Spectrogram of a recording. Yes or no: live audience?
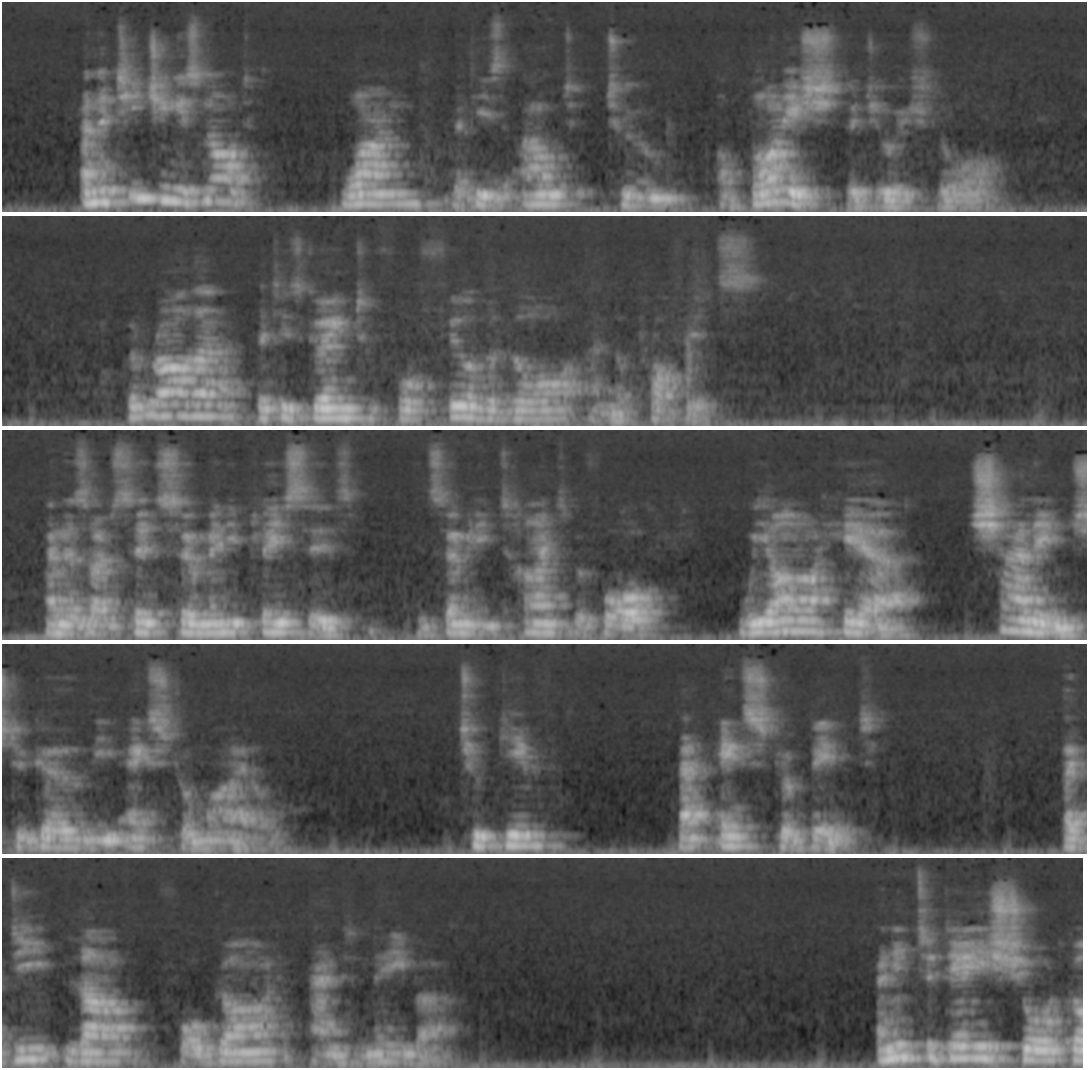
yes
